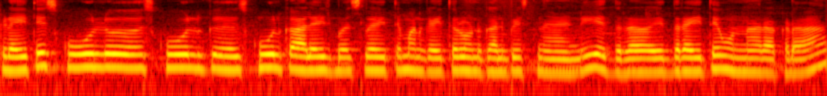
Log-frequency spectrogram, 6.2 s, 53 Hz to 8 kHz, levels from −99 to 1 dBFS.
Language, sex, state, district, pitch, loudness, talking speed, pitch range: Telugu, female, Andhra Pradesh, Guntur, 210 Hz, -32 LUFS, 135 wpm, 195-230 Hz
